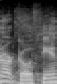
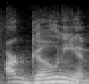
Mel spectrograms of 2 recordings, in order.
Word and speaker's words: Argonian: Is this not an Argoian? Did I get the name wrong? How can I help you? Is this train? Good that you want to get better. Oh, yo, Argonian.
